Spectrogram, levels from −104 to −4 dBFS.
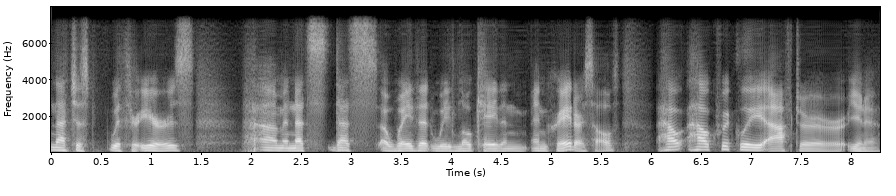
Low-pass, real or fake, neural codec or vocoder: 7.2 kHz; fake; codec, 16 kHz, about 1 kbps, DyCAST, with the encoder's durations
